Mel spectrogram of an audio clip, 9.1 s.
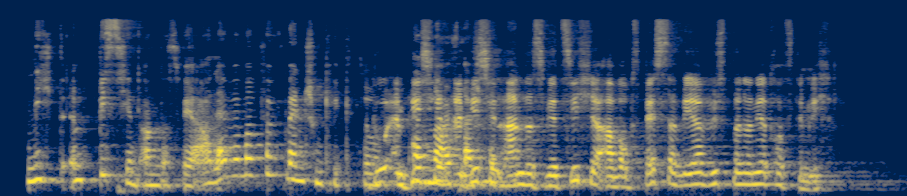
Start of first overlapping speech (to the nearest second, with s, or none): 4 s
